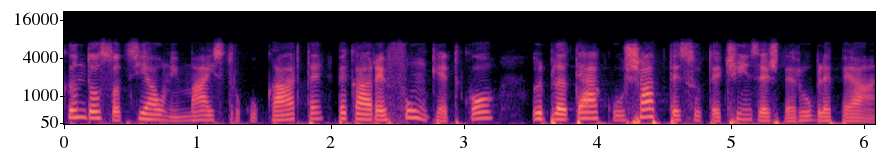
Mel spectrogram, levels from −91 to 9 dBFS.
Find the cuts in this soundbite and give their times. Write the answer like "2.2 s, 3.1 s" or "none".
2.0 s

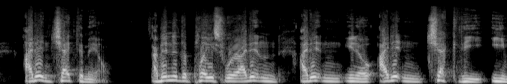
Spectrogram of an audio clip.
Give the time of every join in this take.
none

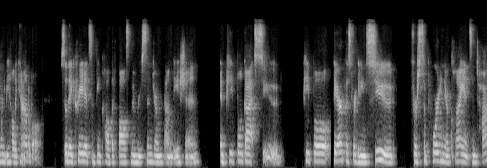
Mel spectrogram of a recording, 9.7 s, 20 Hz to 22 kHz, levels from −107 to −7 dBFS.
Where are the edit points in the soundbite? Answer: 6.6 s

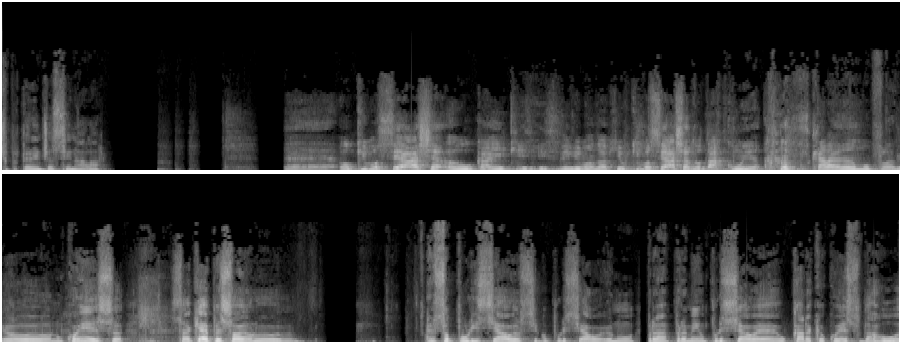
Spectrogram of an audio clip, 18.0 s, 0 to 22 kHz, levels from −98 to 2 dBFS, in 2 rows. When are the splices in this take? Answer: 15.3 s

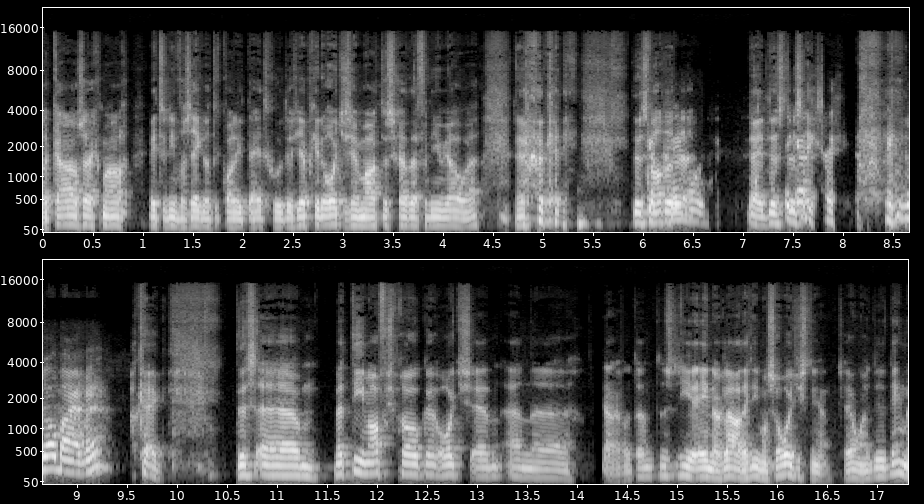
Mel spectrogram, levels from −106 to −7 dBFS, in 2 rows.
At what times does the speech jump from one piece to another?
none

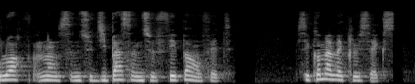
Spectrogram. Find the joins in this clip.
1.3 s, 2.8 s

